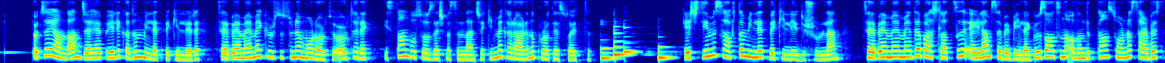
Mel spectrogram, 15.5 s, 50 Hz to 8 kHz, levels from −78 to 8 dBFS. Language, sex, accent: Turkish, female, native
